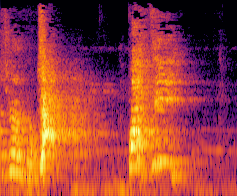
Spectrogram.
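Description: Two short, sharp dog-like barks about a second apart, each dying away quickly.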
